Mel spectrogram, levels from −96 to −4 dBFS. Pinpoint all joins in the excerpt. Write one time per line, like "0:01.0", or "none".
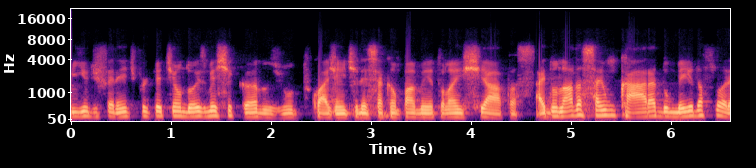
none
